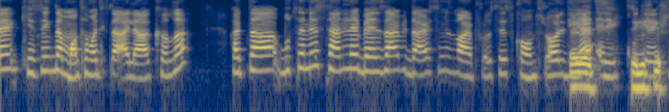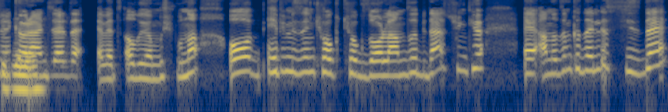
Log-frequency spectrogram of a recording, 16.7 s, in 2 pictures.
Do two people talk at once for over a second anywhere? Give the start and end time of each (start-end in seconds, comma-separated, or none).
7.1-8.9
